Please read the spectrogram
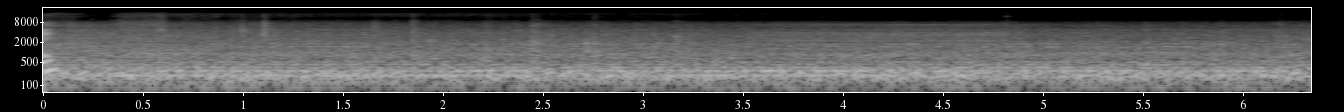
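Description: Steady hum and rushing air of a biosafety cabinet's blower running, level and unbroken.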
